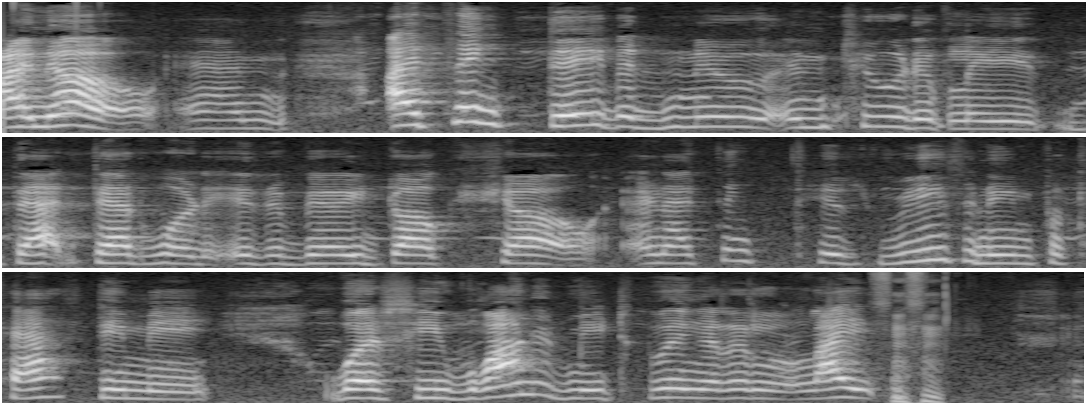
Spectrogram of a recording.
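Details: Adult woman with cerebral palsy since birth, also hearing impaired and wearing hearing aids, speaking in an interview; dysarthria in cerebral palsy.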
